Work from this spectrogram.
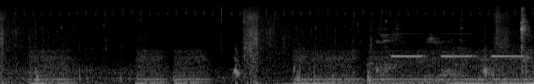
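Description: A timer alert in the Force of Nature survival game sounds as three evenly spaced, thin electronic beeps near the end, over ambient game wind, footstep crunches and a sharp swoosh earlier on.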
